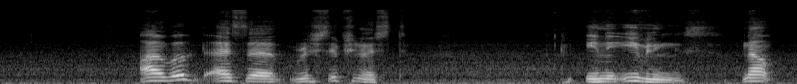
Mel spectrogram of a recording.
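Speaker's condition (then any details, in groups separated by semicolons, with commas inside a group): Cerebral palsy; sometimes out of breath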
